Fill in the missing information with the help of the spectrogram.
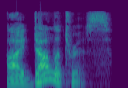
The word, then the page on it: idolatress: British English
